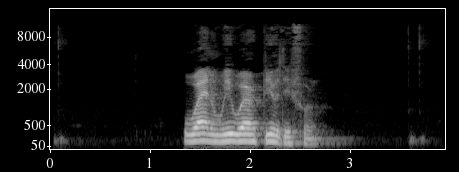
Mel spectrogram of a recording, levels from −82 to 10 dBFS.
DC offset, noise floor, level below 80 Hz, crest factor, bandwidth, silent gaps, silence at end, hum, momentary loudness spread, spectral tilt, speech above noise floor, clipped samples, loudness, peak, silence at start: under 0.1%; -72 dBFS; -58 dBFS; 18 dB; 11.5 kHz; none; 1.25 s; none; 17 LU; -7 dB/octave; 56 dB; under 0.1%; -16 LUFS; -2 dBFS; 1.35 s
